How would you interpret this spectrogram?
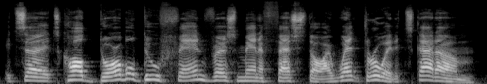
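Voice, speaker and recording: Woman doing a low snarky cartoon bird for a game, deadpan, lazy, greedy, always mocking. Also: moderate pace, lightly acted. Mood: dry sarcasm. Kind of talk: scripted video game character taunts.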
